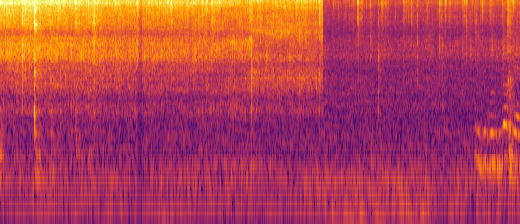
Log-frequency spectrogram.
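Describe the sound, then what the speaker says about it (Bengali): Chopped onions sizzle and crackle steadily in hot oil in a pan for chicken curry. The frying stays loud and continuous, then drops a little quieter partway through, with faint stirring and no talk. "ভাজা ভাজা লাল লাল করে একটু ভেজে নেব"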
